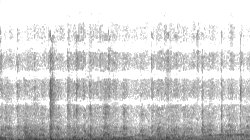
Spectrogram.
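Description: A biscuit-coloured female Giribaz pigeon coos close by, with a steady murmur of cooing running through a noisy, busy background.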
